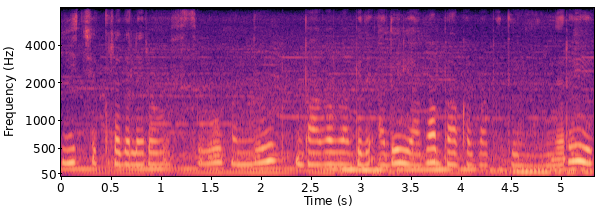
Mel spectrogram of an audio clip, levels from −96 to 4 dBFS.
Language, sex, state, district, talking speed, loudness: Kannada, female, Karnataka, Raichur, 100 wpm, -17 LUFS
